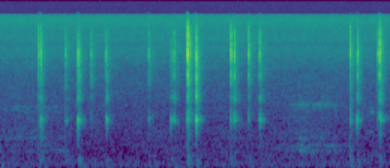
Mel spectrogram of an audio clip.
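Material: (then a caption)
Glass. Long nails tap quickly and repeatedly on the lower section of an orange-coated Yara Tous glass perfume bottle lying on fur. The taps are quiet, sharp, bright clicks that die away almost instantly, coming in short irregular bursts with brief silences between them.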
